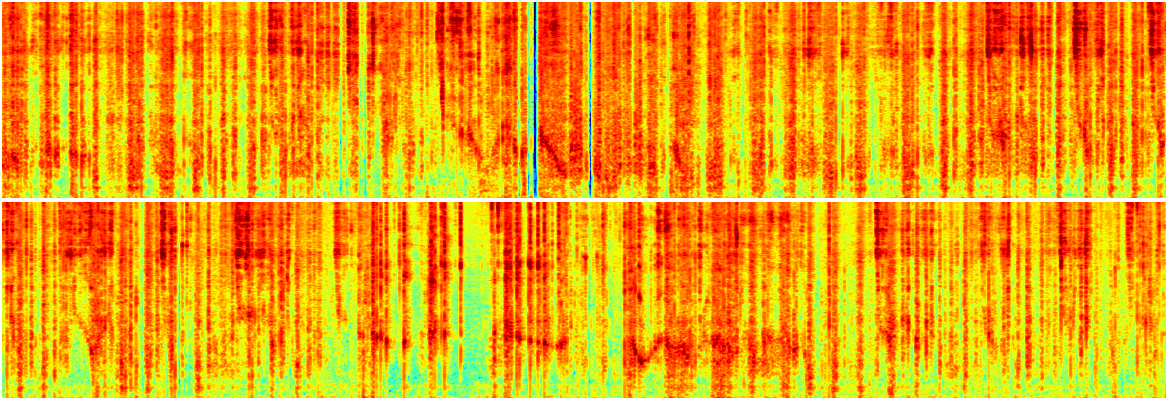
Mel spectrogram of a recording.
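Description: A person biting and chewing chunks of frozen coloured frost ice, with loud crunching and cracking that does not let up.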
